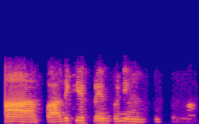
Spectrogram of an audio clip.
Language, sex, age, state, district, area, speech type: Tamil, male, 18-30, Tamil Nadu, Tirunelveli, rural, conversation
